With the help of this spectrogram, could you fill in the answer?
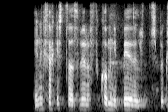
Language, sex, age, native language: Icelandic, other, 18-19, Icelandic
